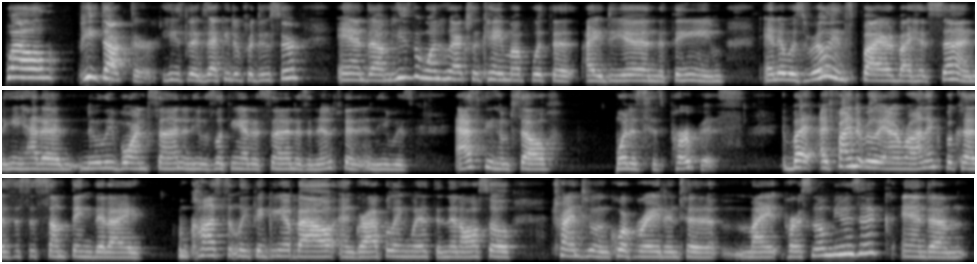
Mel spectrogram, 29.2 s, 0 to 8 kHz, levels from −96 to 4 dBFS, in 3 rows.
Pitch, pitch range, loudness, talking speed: 200 Hz, 190-235 Hz, -21 LUFS, 175 wpm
